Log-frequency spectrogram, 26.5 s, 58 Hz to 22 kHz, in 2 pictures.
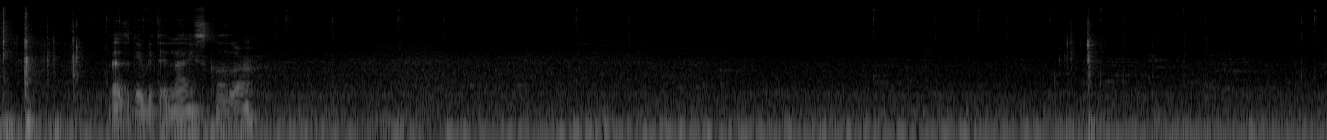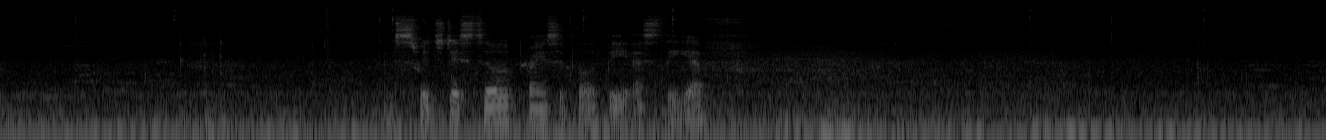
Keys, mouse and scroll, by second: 1.3 right click.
